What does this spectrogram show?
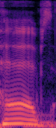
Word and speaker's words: herb: Roddicuff, of course, there is also Peeps that pronounces herbs as herbs. That's true, yeah. Likewise, the aluminium, yeah. Herbs. Herb. There's no H to it, is there?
